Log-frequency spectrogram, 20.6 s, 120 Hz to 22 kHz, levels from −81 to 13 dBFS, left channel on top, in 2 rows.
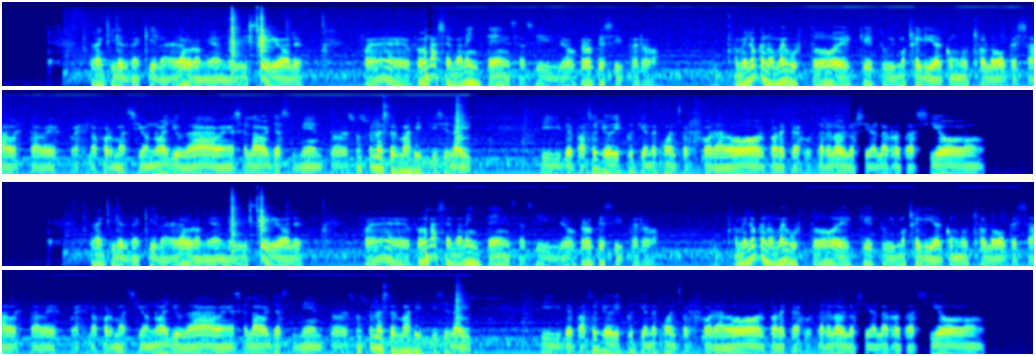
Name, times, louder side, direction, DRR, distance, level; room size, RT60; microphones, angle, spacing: sound 1, 0.6-18.8, left 2 dB, 35° left, 2.4 m, -38 dB
voice 1, 0.9-3.4 3.6-6.6 7.3-15.0 15.7-20.2, left 2 dB, 80° left, 5.4 m, -31 dB
head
